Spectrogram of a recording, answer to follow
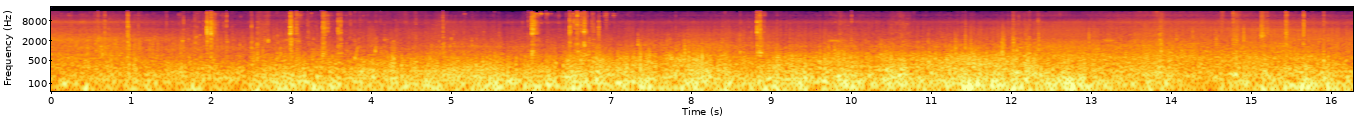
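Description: Water splashing and sloshing as hands wash pieces of parrot fish in an aluminium pot, with scattered sharp clicks and splashes. A steady low rumble of wind on the microphone runs underneath and is the loudest part.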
